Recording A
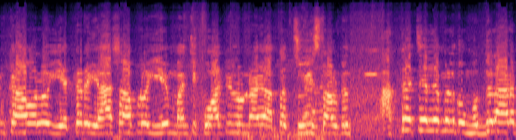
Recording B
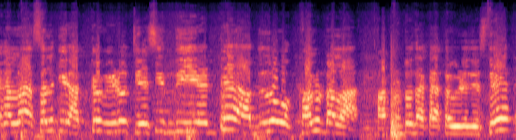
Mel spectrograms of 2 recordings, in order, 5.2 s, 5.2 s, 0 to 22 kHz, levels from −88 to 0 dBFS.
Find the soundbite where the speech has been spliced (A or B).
A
